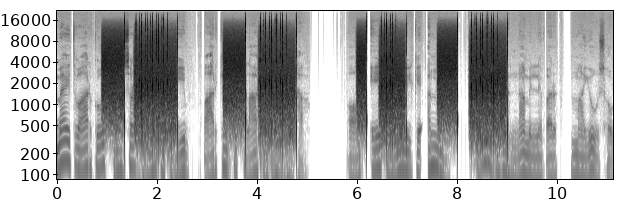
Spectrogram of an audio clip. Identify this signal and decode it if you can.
Pulse dialling, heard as a rotary dial, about 9 pulses a second, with speech in Urdu. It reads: 6 5 3 5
